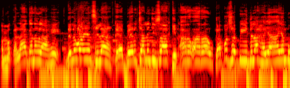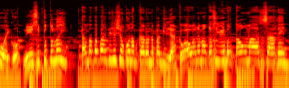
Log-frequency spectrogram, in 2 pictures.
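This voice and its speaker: Over music in the background, a man with an extremely high-pitched voice talks at a very fast pace with hardly any pauses and ordinary pitch variation. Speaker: stay-at-home father and plant grower. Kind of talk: humorous voice-over monologue.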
